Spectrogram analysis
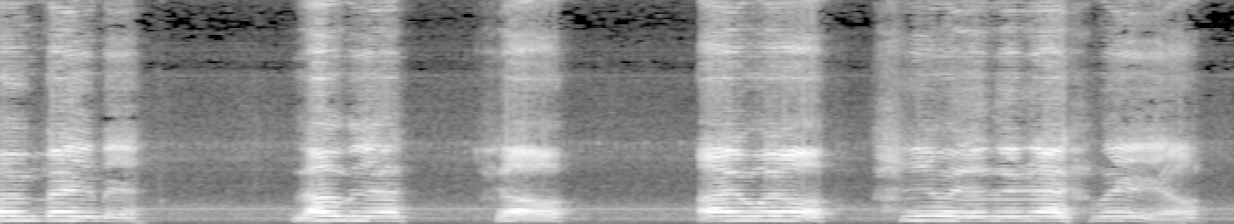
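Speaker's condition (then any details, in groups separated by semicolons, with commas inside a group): Speech impairment after birth surgery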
